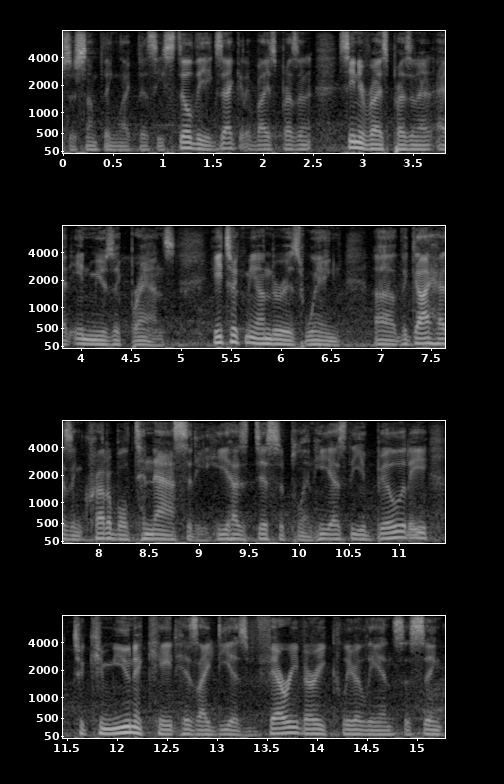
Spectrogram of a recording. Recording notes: Live from Tech Crunch Disrupt in San Francisco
